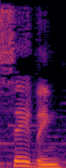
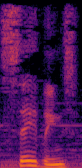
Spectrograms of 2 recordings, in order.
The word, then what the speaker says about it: daylight saving time: the time change and why it's saving not savings as often mispronounced what is Daylight Saving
